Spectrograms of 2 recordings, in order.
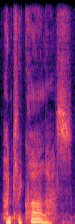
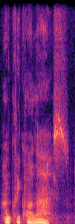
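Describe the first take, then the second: First: "huncliqualas" with QUA stressed, slowly; stress on third syllable. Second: "huncliqualas" with LAS stressed; stress on last syllable. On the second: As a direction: draw out the final "las" of "huncliqualas". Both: Shown as a demonstration. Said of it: "placing emphasis in the word".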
